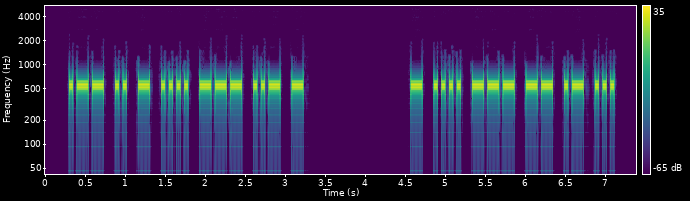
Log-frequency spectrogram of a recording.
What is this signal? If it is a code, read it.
Morse code, heard as a keyed tone, about 25 wpm, 550 Hz. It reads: WITHOUT THOMAS
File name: Ultimate Word List / 25WPM Ultimate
